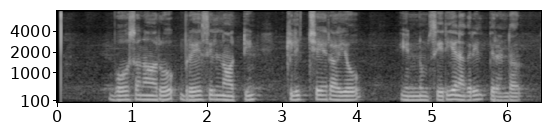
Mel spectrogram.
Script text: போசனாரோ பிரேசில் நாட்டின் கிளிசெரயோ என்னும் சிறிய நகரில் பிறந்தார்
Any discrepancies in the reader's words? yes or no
no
